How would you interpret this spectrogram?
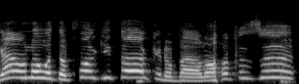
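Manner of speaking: mock wiseguy. Johnny answers the cop, high mock-innocent voice. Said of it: "He's like".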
